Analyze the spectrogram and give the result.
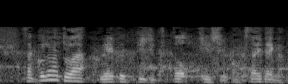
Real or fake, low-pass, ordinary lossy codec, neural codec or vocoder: fake; 7.2 kHz; MP3, 24 kbps; codec, 16 kHz, 2 kbps, FreqCodec, smaller model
